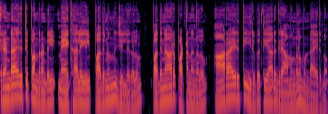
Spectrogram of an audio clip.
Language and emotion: Malayalam, neutral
